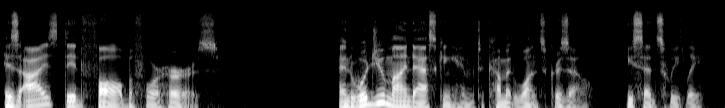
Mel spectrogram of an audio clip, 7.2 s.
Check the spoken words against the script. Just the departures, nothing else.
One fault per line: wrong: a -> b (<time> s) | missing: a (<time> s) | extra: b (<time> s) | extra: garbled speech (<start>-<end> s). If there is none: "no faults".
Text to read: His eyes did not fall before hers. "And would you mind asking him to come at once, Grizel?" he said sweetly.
missing: not (0.8 s)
